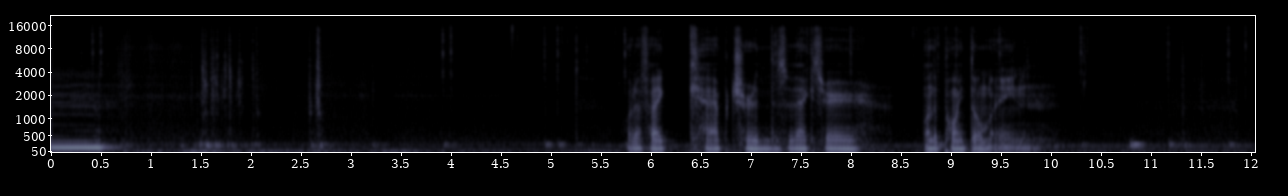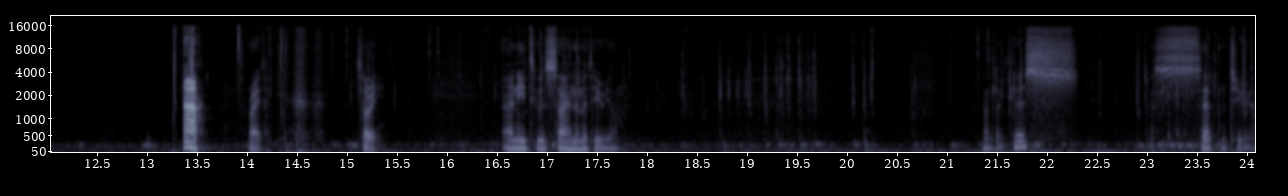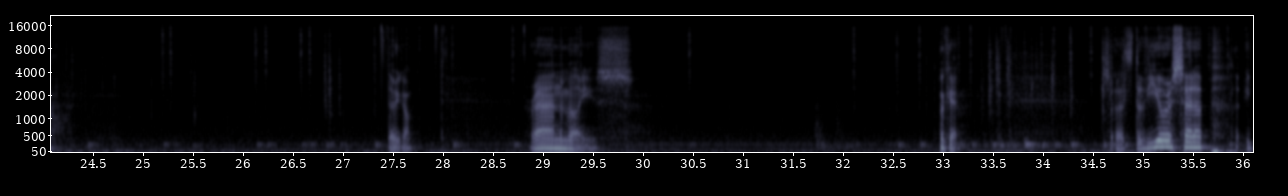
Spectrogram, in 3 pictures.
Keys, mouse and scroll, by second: 2.6 Return, 4.6-11.9 drag, 11.2-13.2 middle drag, 13.5 scroll down 1, 14.3 click, 15.2 shift+a, 15.9-17.0 drag, 17.0-20.1 typing, 21.3 click, 21.6 typing, 22.2 click, 23.0-24.5 typing, 25.2-27.4 drag, 25.5-27.2 scroll up 1, 27.2-27.8 scroll down 2, 27.6 middle click, 27.8 scroll up 1, 28.9 middle click, 29.0 scroll up 1, 29.3-30.3 scroll down 3, 29.5-29.8 middle drag, 30.3 scroll down 1, 30.5-32.2 drag, 32.5-34.0 scroll down 3, 33.6 ctrl+space, 34.3-34.7 drag, 34.7 ctrl+x, 35.0-36.1 drag, 35.0-35.6 scroll down 1, 35.6 scroll up 1, 35.9-36.1 middle drag.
